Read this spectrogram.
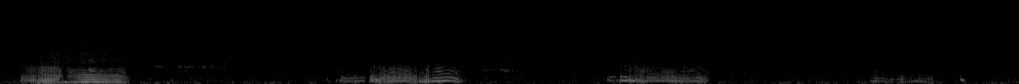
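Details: Sleeping female tabby cat snoring: four loud, rattling snores about 2.5 seconds apart with quiet breathing between them.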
